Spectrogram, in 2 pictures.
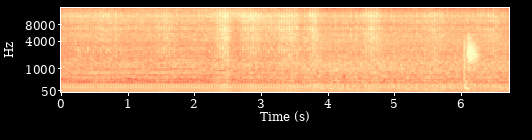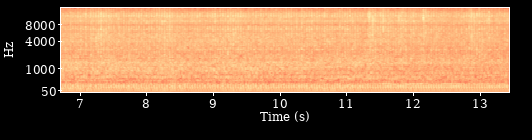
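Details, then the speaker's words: Toro Wheelhorse 1438HXL with repowered 17.5 hp engine, after mower deck belt and pulley replacement, deck engaged: steady single-cylinder chug at even governed speed, no knocks or belt squeal; everything works. Normal running. "Great, huh? Everything works."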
